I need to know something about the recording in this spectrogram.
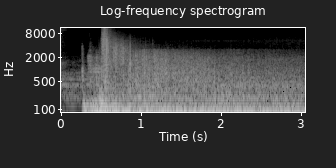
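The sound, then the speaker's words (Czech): A single explosion bursts in suddenly after a brief quiet moment, followed by a deep, sustained rumble that rolls on and slowly fades, sounding heavy. “Výbuchy jsou slyšet každou chvíli.”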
